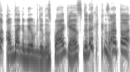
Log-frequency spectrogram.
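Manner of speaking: talking through laughter, pitch climbing high; high-pitched, giggly retelling; laughing. Real, not acted. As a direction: laugh your way through the confession. Laughing while retelling his panic.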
